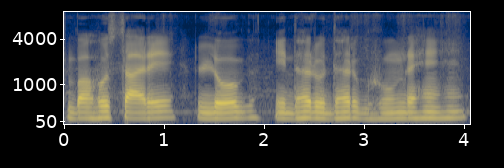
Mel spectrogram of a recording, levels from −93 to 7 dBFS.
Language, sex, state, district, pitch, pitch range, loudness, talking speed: Hindi, male, Uttar Pradesh, Lucknow, 115 Hz, 110-115 Hz, -18 LUFS, 120 wpm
